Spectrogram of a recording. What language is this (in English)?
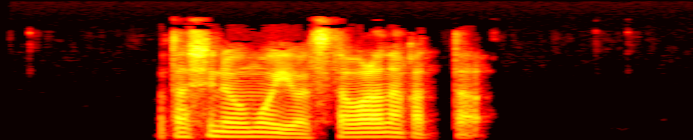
Japanese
